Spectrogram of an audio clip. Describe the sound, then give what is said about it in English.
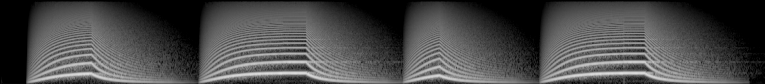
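Four gliding analog synthesizer notes, their pitch swept by an envelope generator. Each bright, buzzy tone swoops steadily upward and then drops away abruptly, with short silences between them. “Or you could go a bit more weird and use the envelope generator to control the pitch, creating cool gliding sounds like this.”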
